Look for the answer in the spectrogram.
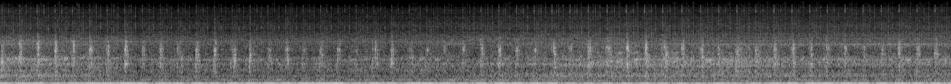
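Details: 1999 Jaguar XJR idle: sharp, evenly spaced metallic knocks a little under three a second. They began after secondary tensioners were replaced and the engine overheated on a drive and was shut down at once. Owner asks if it is rod knock; unconfirmed.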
